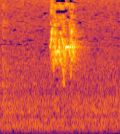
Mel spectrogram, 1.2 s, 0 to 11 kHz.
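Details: A budgerigar at Uluberia (Goruhata), West Bengal, on Saturday 29 September 2018, gives a single brief, scratchy chirp over a faint, steady background hiss.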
